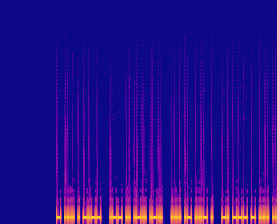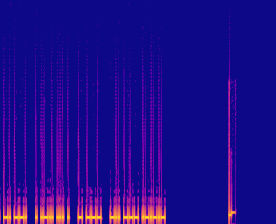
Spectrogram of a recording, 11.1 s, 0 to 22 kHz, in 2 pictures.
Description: Morse code, heard as a keyed tone, about 44 wpm, 700 Hz. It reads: THEY WILL HAVE NOTHING ELSE TO DO.
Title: Sentences from Top 800 Words 45wpm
